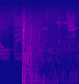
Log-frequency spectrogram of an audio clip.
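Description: Tank cannon firing in the military game Arma, a single deep booming blast with a rumbling tail, heard just after a brief voice.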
